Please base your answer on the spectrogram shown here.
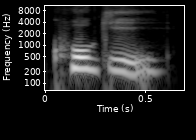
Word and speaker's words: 고기: Small pronunciation catch. 모기 and 고기 are different.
